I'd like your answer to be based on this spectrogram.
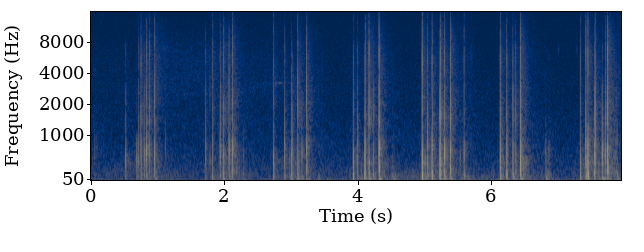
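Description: Long nails tap an elongated, soft pencil case covered in shiny pink synthetic fabric. The quick, quiet, dry taps come in eight short bursts separated by brief pauses. Each tap dies away almost instantly, with a soft mid-range tone and a light crisp edge.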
